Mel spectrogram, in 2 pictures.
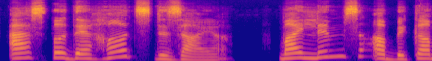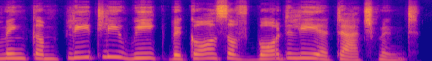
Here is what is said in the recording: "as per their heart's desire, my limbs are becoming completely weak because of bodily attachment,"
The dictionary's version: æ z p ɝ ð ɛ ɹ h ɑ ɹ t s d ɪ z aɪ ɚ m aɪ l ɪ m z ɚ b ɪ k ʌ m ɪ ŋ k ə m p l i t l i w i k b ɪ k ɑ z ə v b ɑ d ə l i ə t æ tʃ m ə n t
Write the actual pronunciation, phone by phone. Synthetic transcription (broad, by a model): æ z f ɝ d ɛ ɹ h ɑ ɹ t s d ɪ z aɪ ɚ m aɪ l ɪ m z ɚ b ɪ k ʌ m ɪ ŋ k ə m p l i t l i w i k b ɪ k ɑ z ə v b ɑ d ə l i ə t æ tʃ m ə n t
